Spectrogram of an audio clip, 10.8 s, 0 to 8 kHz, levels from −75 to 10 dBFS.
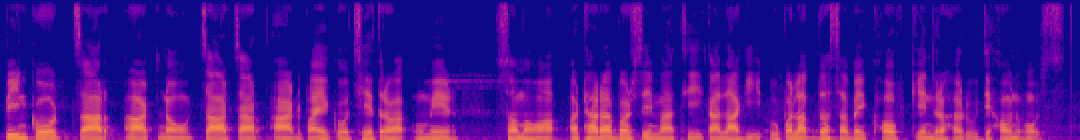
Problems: none marked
